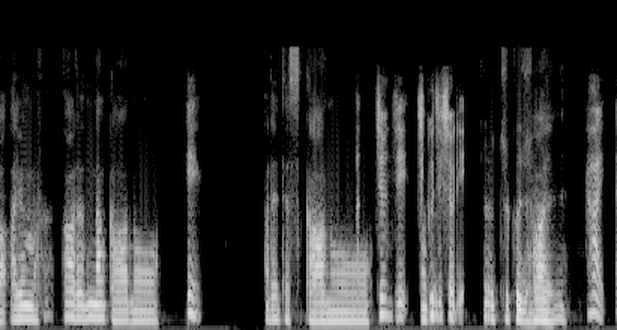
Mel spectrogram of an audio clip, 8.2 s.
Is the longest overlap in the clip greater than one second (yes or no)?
no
